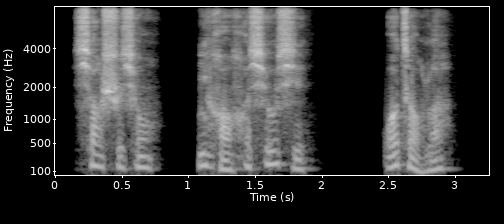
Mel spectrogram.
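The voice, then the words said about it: Soft, quiet voice. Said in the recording (Chinese): “静怡小声道”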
